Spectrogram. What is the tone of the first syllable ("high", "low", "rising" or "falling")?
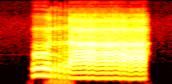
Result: high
